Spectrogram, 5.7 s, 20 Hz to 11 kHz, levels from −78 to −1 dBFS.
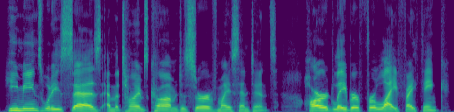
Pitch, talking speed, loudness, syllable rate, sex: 150 Hz, 200 wpm, -18 LUFS, 4.6 syllables/s, female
